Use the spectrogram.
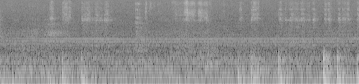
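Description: Chalk or marker scratching on a classroom board in steady short strokes and taps, faint and close, over a constant low room hum with no talk.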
